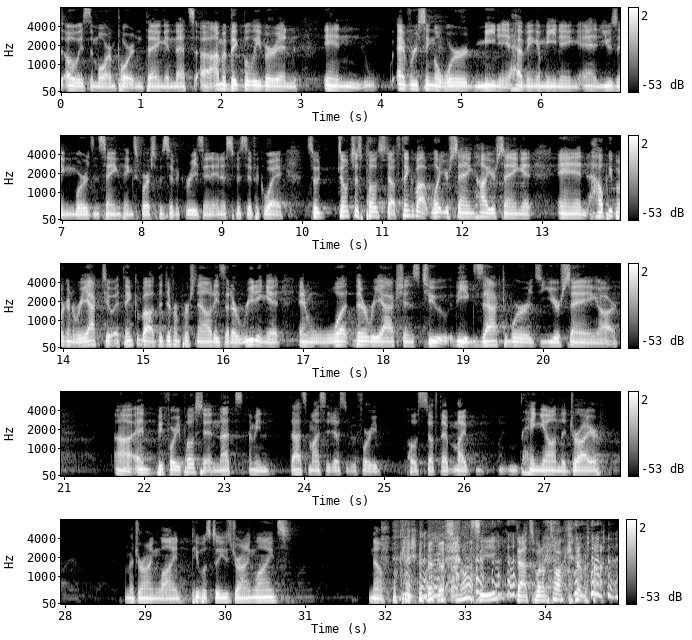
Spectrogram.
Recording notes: In a live podcast panel recorded in February at Rockit Bar & Grill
